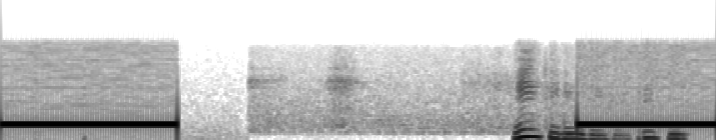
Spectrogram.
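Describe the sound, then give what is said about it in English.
A phone line rings back with a steady electronic tone, a pause of a few seconds, then the tone again, with a brief muffled voice just before the second ring, as someone makes a phone call to see if she is awake. “Well, gotta make a phone call, see if she's awake,”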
